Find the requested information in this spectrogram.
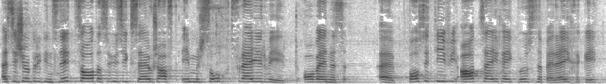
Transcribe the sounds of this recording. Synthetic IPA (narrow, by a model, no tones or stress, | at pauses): əsɪʃøbɾɪɡənsnɪtsoːd̥ɑsysiksɛwʃɑftɪmːəɾsʊχtfɾɛjəɾʋɪɾtoʋɛnəs | ʔɛpɔsitiːfiʔɑːt͡sɛɪχəɪkʋʏsnəb̥ɛɾɛɪχəɡ̥ɪt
